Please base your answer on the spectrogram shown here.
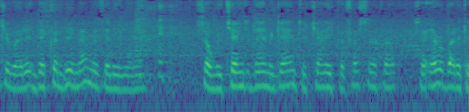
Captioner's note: laughs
